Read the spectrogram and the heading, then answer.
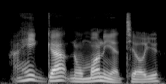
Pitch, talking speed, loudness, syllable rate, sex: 145 Hz, 290 wpm, -18 LUFS, 6.5 syllables/s, male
